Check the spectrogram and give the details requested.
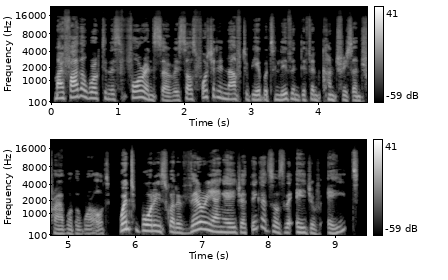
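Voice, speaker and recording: A woman's voice: lowish voice, animated, fast, few pauses, breathy edge, dry recording. A middle-aged woman from Tanzania and Zambia, a podcast guest who talks earnestly and from the heart. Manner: earnest, heartfelt, repeats herself for emphasis. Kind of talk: reflective interview talk.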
